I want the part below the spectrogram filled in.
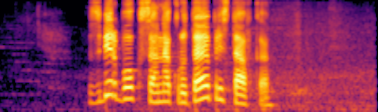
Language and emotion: Russian, positive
